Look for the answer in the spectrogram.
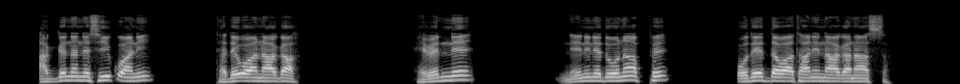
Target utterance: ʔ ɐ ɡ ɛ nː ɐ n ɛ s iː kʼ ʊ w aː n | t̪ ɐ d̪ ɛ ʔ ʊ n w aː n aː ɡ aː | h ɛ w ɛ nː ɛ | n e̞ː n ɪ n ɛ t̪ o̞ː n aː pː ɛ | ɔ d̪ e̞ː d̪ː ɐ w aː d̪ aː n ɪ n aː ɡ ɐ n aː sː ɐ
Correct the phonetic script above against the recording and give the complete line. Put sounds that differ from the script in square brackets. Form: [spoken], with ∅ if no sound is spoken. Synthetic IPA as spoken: ʔ ɐ [ɡː] ɛ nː ɐ n ɛ s iː kʼ ʊ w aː n | t̪ ɐ d̪ ɛ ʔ ʊ [∅] w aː n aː ɡ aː | h ɛ w ɛ nː ɛ | n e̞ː n ɪ n ɛ [d̪] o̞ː n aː pː ɛ | ɔ d̪ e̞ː d̪ː ɐ w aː [t̪] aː n ɪ n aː ɡ ɐ n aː sː ɐ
